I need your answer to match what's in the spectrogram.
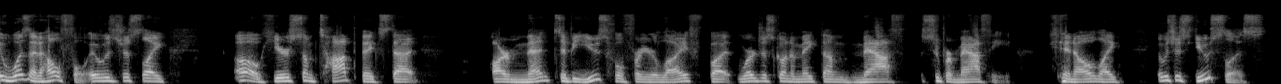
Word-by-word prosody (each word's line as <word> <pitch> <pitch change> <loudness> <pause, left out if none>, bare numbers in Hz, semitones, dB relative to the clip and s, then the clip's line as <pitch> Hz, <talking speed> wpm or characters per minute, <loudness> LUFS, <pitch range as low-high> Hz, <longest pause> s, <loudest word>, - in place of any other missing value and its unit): it 195 - +5
wasn't 185 -7 +4
helpful, 185 +4 0
it 145 - +3
was 155 -2 +1
just, 160 0 -4
like, 140 -3 +1 0.6
"Oh, - - +3
here's 150 +8 +2
some 165 -6 -1
topics 130 - 0
that 120 -2 +1 0.7
are 125 -1 +4
meant 125 +11 +2
to 155 - +2
be 135 0 +1
useful 140 - 0
for 120 +2 -3
your 110 -1 -1
life, 120 +7 -1
but 125 -2 +1
we're 140 +3 +1
just 145 -1 -4
gonna 140 -4 0
make 125 0 -2
them 115 -5 -2
math 115 -1 +2 0.2
super 140 -6 -1
mathy," 115 +1 -1 0.5
you 150 -3 +3
know, 120 +2 +2
like, 115 -4 -1 0.3
it - - -6
was 185 0 +1
just 185 -5 -3
useless. 230 - -2
130 Hz, 170 wpm, -22 LUFS, 120-155 Hz, 0.7 s, it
